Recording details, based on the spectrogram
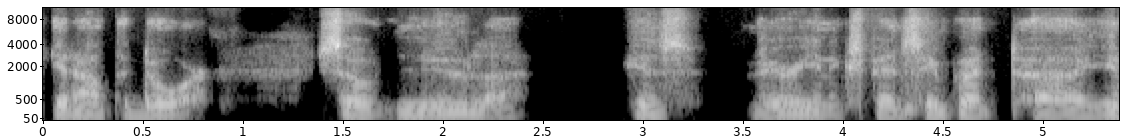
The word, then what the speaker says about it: Knuula: Now that's spelled K-N-U-U-L-A, NULA, and it is for engagement letters.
